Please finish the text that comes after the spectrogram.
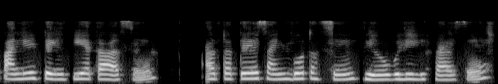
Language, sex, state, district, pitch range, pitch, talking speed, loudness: Assamese, female, Assam, Kamrup Metropolitan, 235-260 Hz, 250 Hz, 145 wpm, -16 LUFS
